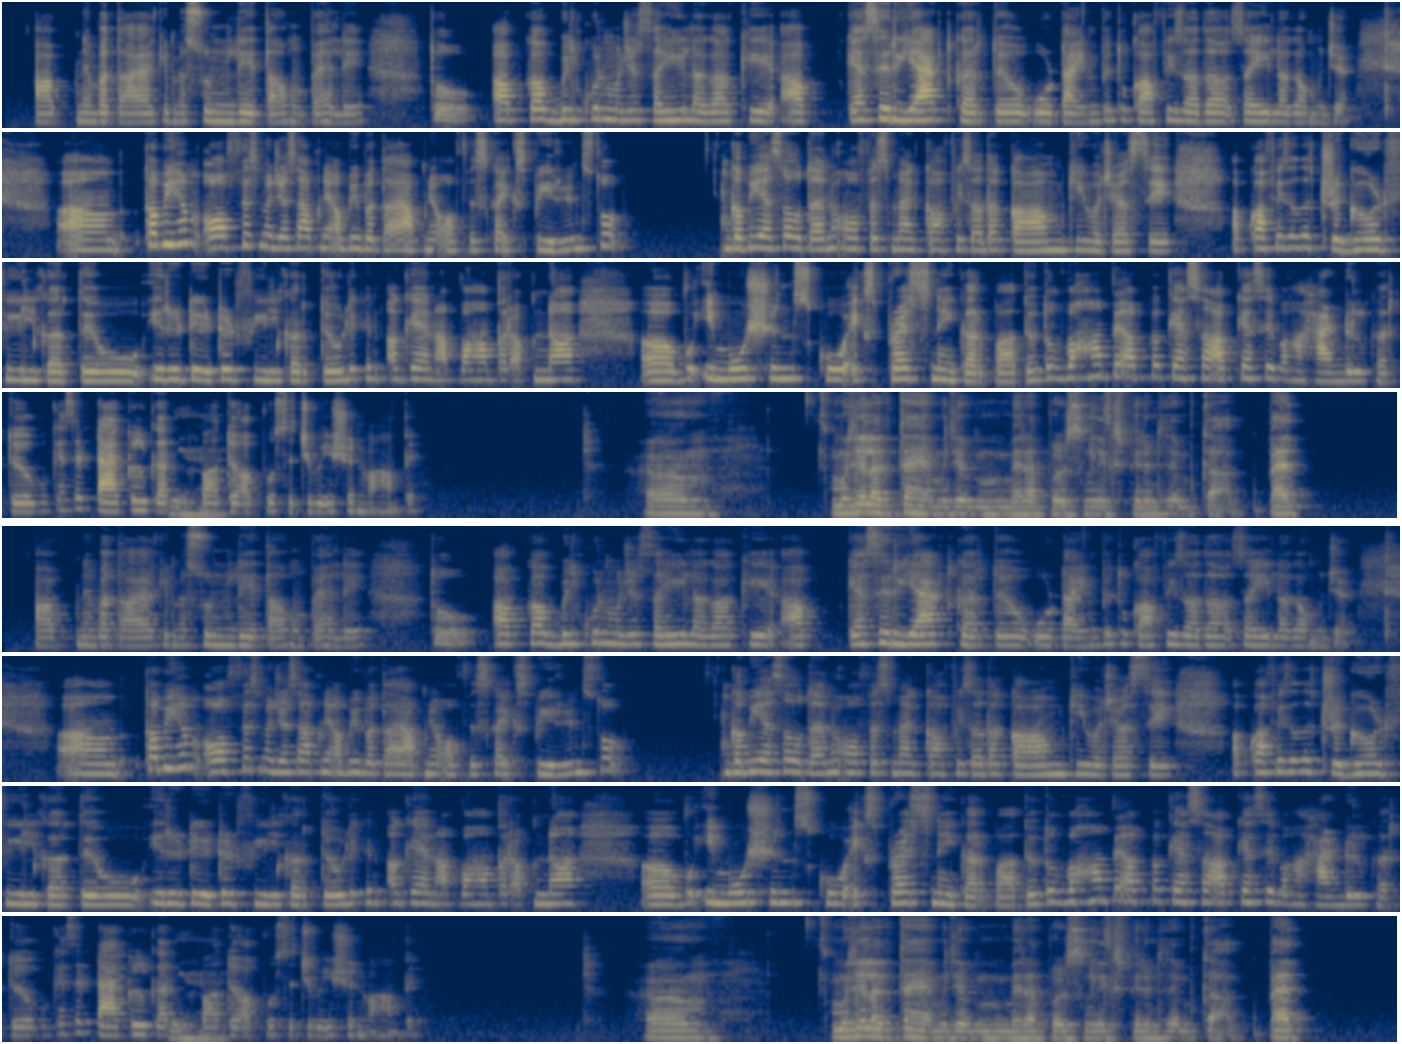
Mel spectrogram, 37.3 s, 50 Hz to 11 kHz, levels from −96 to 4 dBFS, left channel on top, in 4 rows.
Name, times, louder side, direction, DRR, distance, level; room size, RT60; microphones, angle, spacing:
voice 1, 0.2-5.4 5.6-13.4 14.1-30.7, left 6 dB, 80° left, 0.5 m, -35 dB
voice 2, 29.1-29.4 32.2-32.9 33.5-36.6, left 2 dB, 15° left, 0.5 m, -37 dB
6.7 x 2.3 x 2.7 m
head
